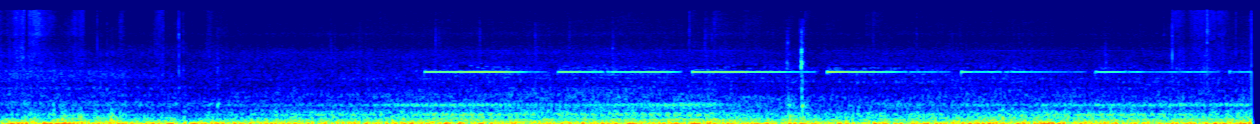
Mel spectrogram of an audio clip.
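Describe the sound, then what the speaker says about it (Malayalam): A Tata Bolt drives with a worn rear right wheel bearing, giving a steady, loud low hum and rumble throughout, with a thin whine that joins partway through. "ഇതിൻ്റെ ഹൈവേയിൽ ഓടിക്കുമ്പോൾ ഭയങ്കര ഹമ്മിങ് നോയ്സാണ്, ഭയങ്കര മുഴക്കമാണ്."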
